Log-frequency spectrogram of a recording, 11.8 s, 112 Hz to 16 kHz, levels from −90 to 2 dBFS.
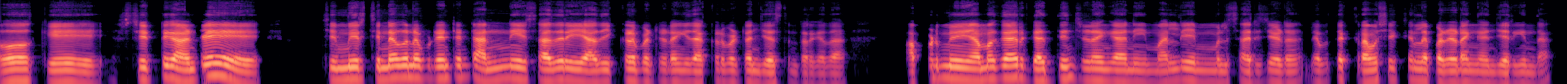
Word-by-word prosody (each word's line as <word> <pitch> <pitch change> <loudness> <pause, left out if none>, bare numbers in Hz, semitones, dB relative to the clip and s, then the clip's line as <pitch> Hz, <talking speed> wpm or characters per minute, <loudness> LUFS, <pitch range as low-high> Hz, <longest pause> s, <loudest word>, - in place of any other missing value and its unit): Okay. 135 -2 -2 0.5
స్ట్రిక్ట్‌గా. 150 +2 +2
అంటే 155 +8 +4 0.8
ఛీ 150 - -3
మీరు 155 0 +3
చిన్నగా 160 +2 +4
ఉన్నప్పుడేంటంటే 165 0 0
అన్నీ 155 +3 -2
సదిరి 140 +2 +3
అది 125 +1 +1
ఇక్కడ 140 - 0
పెట్టడం, 130 -1 -4
ఇది 125 - +2
అక్కడ 120 - -15
పెట్టడం 125 0 -3
చేస్తుంటారు 115 -1 -6
గదా! 110 0 -8 0.5
అప్పుడు - - -8
మీ 155 - +4
అమ్మగారు 165 +3 +4
గద్దించడం 140 0 -1
గానీ, 130 -1 -1
మళ్ళీ 135 +4 -5
మిమ్మల్ని 120 -1 -11
సరిచేయడం 120 0 -4
లేకపోతే 125 +1 -6
క్రమశిక్షణలో 135 +2 -2
పెట్టడం 125 0 +2
గానీ 115 -1 -6
జరిగిందా? 115 0 -9
135 Hz, 155 wpm, -22 LUFS, 125-155 Hz, 0.8 s, అంటే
